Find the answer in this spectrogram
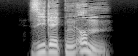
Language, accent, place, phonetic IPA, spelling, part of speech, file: German, Germany, Berlin, [ˌziːdl̩tn̩ ˈʊm], siedelten um, verb, De-siedelten um.ogg
- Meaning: inflection of umsiedeln: 1. first/third-person plural preterite 2. first/third-person plural subjunctive II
